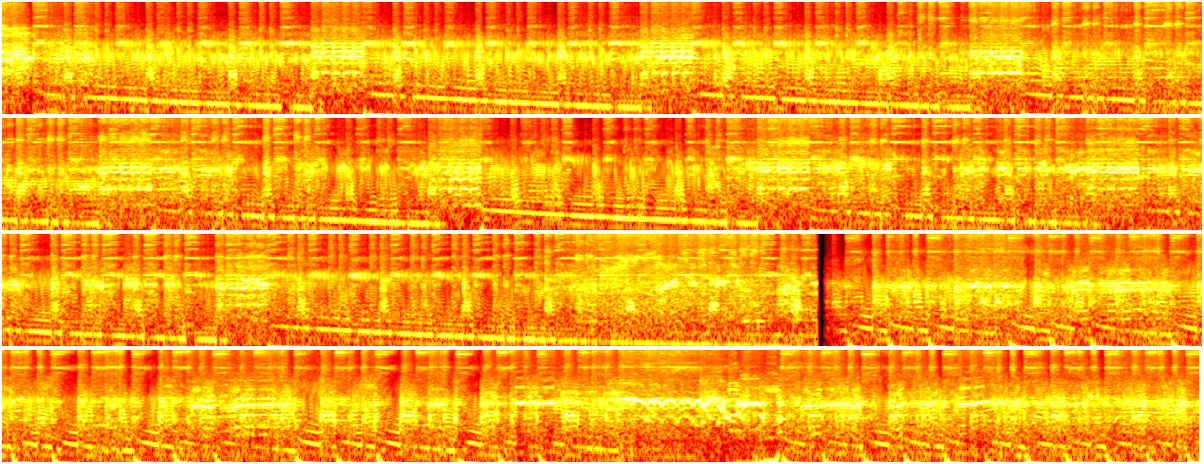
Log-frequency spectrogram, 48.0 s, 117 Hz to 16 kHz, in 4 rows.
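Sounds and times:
deep bass notes: 0.0 - 42.9, 43.8 - 47.9
loud electronic dance music: 0.0 - 47.9
high warbling tone: 7.4 - 16.0.

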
